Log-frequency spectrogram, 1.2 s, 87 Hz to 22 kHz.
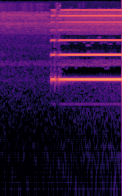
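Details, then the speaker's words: Fluke 287 digital multimeter on continuity, probes across a 28-ohm resistor: a quiet moment, then a steady high beep holds without pause, reading about 28 ohms; continuity beep across a low-resistance path. "Coba gerakkan ke samping, akan berbunyi bip. Ukurannya adalah 0,028."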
